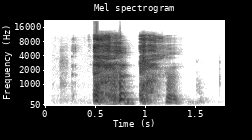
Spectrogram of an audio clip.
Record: {
  "cough_length": "1.8 s",
  "cough_amplitude": 32757,
  "cough_signal_mean_std_ratio": 0.44,
  "survey_phase": "beta (2021-08-13 to 2022-03-07)",
  "age": "45-64",
  "gender": "Female",
  "wearing_mask": "No",
  "symptom_none": true,
  "smoker_status": "Ex-smoker",
  "respiratory_condition_asthma": false,
  "respiratory_condition_other": false,
  "recruitment_source": "REACT",
  "submission_delay": "1 day",
  "covid_test_result": "Negative",
  "covid_test_method": "RT-qPCR",
  "influenza_a_test_result": "Negative",
  "influenza_b_test_result": "Negative"
}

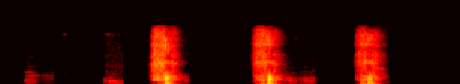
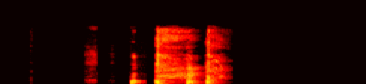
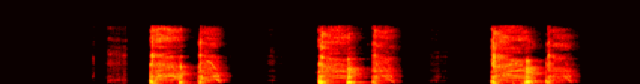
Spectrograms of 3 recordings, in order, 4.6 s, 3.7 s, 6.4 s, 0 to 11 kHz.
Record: {
  "exhalation_length": "4.6 s",
  "exhalation_amplitude": 26300,
  "exhalation_signal_mean_std_ratio": 0.25,
  "cough_length": "3.7 s",
  "cough_amplitude": 20049,
  "cough_signal_mean_std_ratio": 0.29,
  "three_cough_length": "6.4 s",
  "three_cough_amplitude": 24415,
  "three_cough_signal_mean_std_ratio": 0.35,
  "survey_phase": "beta (2021-08-13 to 2022-03-07)",
  "age": "65+",
  "gender": "Male",
  "wearing_mask": "No",
  "symptom_none": true,
  "smoker_status": "Prefer not to say",
  "respiratory_condition_asthma": false,
  "respiratory_condition_other": false,
  "recruitment_source": "REACT",
  "submission_delay": "1 day",
  "covid_test_result": "Negative",
  "covid_test_method": "RT-qPCR",
  "influenza_a_test_result": "Negative",
  "influenza_b_test_result": "Negative"
}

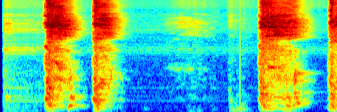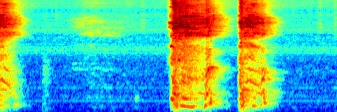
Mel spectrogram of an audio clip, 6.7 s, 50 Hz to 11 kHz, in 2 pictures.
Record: {
  "three_cough_length": "6.7 s",
  "three_cough_amplitude": 32768,
  "three_cough_signal_mean_std_ratio": 0.47,
  "survey_phase": "beta (2021-08-13 to 2022-03-07)",
  "age": "45-64",
  "gender": "Male",
  "wearing_mask": "No",
  "symptom_none": true,
  "smoker_status": "Never smoked",
  "respiratory_condition_asthma": false,
  "respiratory_condition_other": false,
  "recruitment_source": "REACT",
  "submission_delay": "3 days",
  "covid_test_result": "Negative",
  "covid_test_method": "RT-qPCR"
}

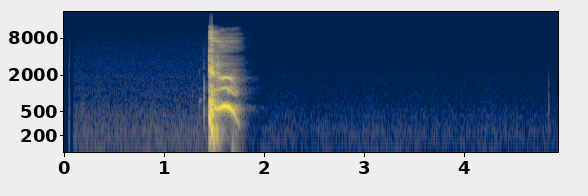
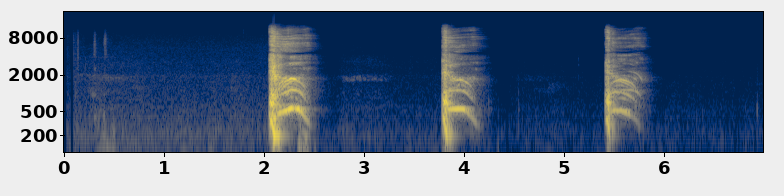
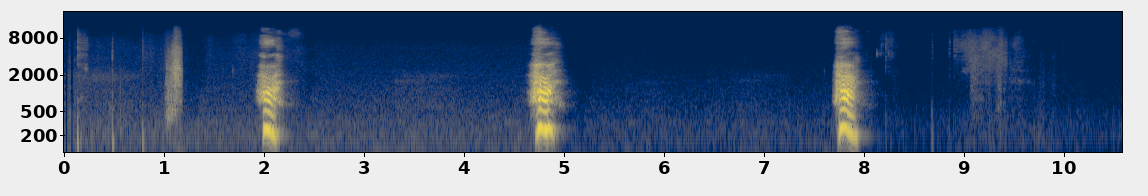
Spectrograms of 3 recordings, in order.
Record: {
  "cough_length": "4.9 s",
  "cough_amplitude": 30784,
  "cough_signal_mean_std_ratio": 0.19,
  "three_cough_length": "7.0 s",
  "three_cough_amplitude": 26567,
  "three_cough_signal_mean_std_ratio": 0.25,
  "exhalation_length": "10.6 s",
  "exhalation_amplitude": 25933,
  "exhalation_signal_mean_std_ratio": 0.17,
  "survey_phase": "beta (2021-08-13 to 2022-03-07)",
  "age": "45-64",
  "gender": "Female",
  "wearing_mask": "No",
  "symptom_runny_or_blocked_nose": true,
  "symptom_sore_throat": true,
  "symptom_abdominal_pain": true,
  "symptom_fatigue": true,
  "symptom_fever_high_temperature": true,
  "symptom_headache": true,
  "symptom_change_to_sense_of_smell_or_taste": true,
  "symptom_loss_of_taste": true,
  "symptom_other": true,
  "symptom_onset": "4 days",
  "smoker_status": "Never smoked",
  "respiratory_condition_asthma": false,
  "respiratory_condition_other": false,
  "recruitment_source": "Test and Trace",
  "submission_delay": "2 days",
  "covid_test_result": "Positive",
  "covid_test_method": "RT-qPCR",
  "covid_ct_value": 18.5,
  "covid_ct_gene": "ORF1ab gene",
  "covid_ct_mean": 19.1,
  "covid_viral_load": "540000 copies/ml",
  "covid_viral_load_category": "Low viral load (10K-1M copies/ml)"
}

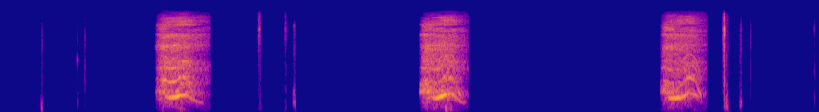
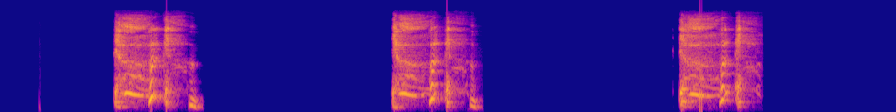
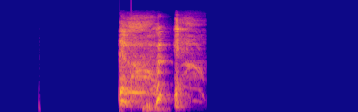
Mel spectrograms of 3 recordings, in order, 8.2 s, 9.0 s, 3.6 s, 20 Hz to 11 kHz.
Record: {
  "exhalation_length": "8.2 s",
  "exhalation_amplitude": 21125,
  "exhalation_signal_mean_std_ratio": 0.3,
  "three_cough_length": "9.0 s",
  "three_cough_amplitude": 32767,
  "three_cough_signal_mean_std_ratio": 0.36,
  "cough_length": "3.6 s",
  "cough_amplitude": 28258,
  "cough_signal_mean_std_ratio": 0.33,
  "survey_phase": "beta (2021-08-13 to 2022-03-07)",
  "age": "45-64",
  "gender": "Female",
  "wearing_mask": "No",
  "symptom_runny_or_blocked_nose": true,
  "symptom_abdominal_pain": true,
  "symptom_onset": "7 days",
  "smoker_status": "Never smoked",
  "respiratory_condition_asthma": false,
  "respiratory_condition_other": false,
  "recruitment_source": "REACT",
  "submission_delay": "1 day",
  "covid_test_result": "Negative",
  "covid_test_method": "RT-qPCR"
}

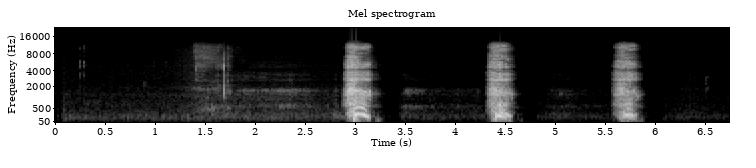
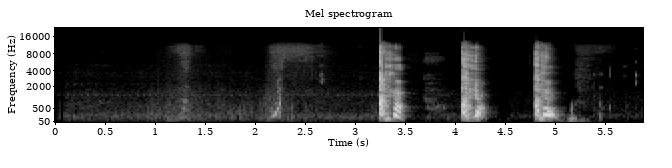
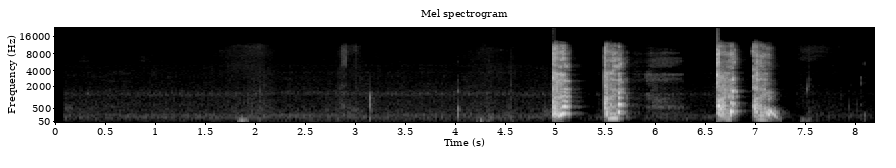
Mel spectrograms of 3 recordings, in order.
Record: {
  "exhalation_length": "6.7 s",
  "exhalation_amplitude": 28473,
  "exhalation_signal_mean_std_ratio": 0.25,
  "three_cough_length": "5.9 s",
  "three_cough_amplitude": 32035,
  "three_cough_signal_mean_std_ratio": 0.24,
  "cough_length": "8.2 s",
  "cough_amplitude": 32676,
  "cough_signal_mean_std_ratio": 0.23,
  "survey_phase": "beta (2021-08-13 to 2022-03-07)",
  "age": "18-44",
  "gender": "Female",
  "wearing_mask": "Yes",
  "symptom_cough_any": true,
  "symptom_runny_or_blocked_nose": true,
  "symptom_sore_throat": true,
  "symptom_abdominal_pain": true,
  "symptom_fatigue": true,
  "symptom_fever_high_temperature": true,
  "symptom_headache": true,
  "symptom_change_to_sense_of_smell_or_taste": true,
  "symptom_loss_of_taste": true,
  "symptom_onset": "6 days",
  "smoker_status": "Never smoked",
  "respiratory_condition_asthma": false,
  "respiratory_condition_other": false,
  "recruitment_source": "Test and Trace",
  "submission_delay": "2 days",
  "covid_test_result": "Positive",
  "covid_test_method": "RT-qPCR",
  "covid_ct_value": 21.5,
  "covid_ct_gene": "ORF1ab gene",
  "covid_ct_mean": 21.8,
  "covid_viral_load": "72000 copies/ml",
  "covid_viral_load_category": "Low viral load (10K-1M copies/ml)"
}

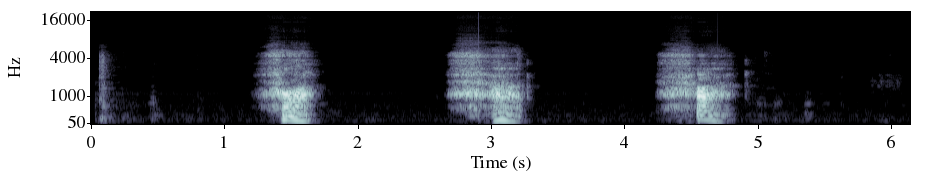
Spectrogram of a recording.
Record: {
  "exhalation_length": "6.1 s",
  "exhalation_amplitude": 29990,
  "exhalation_signal_mean_std_ratio": 0.35,
  "survey_phase": "beta (2021-08-13 to 2022-03-07)",
  "age": "65+",
  "gender": "Male",
  "wearing_mask": "No",
  "symptom_none": true,
  "smoker_status": "Ex-smoker",
  "respiratory_condition_asthma": false,
  "respiratory_condition_other": false,
  "recruitment_source": "REACT",
  "submission_delay": "1 day",
  "covid_test_result": "Negative",
  "covid_test_method": "RT-qPCR"
}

